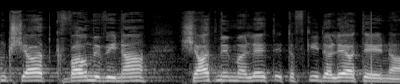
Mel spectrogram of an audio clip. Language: Hebrew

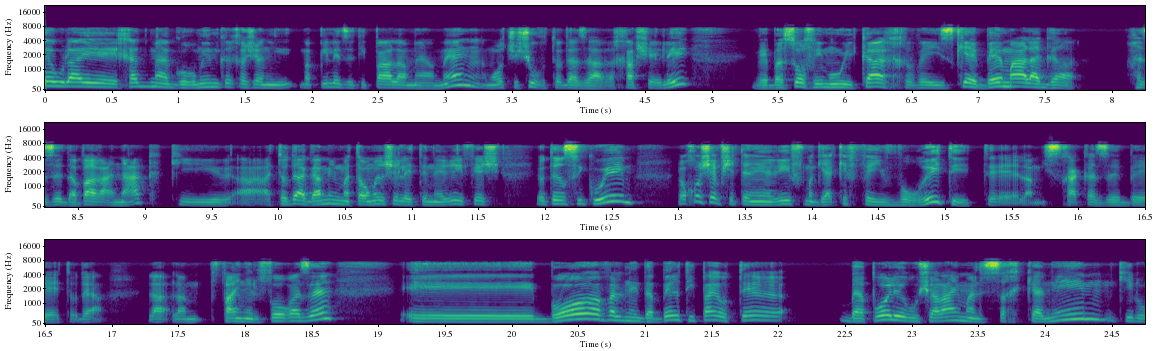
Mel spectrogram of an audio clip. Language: Hebrew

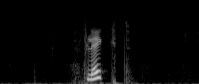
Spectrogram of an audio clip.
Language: Swedish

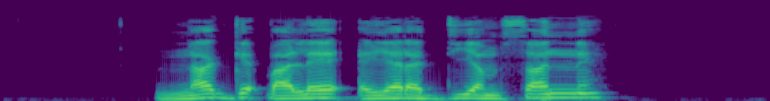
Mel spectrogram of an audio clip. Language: Borgu Fulfulde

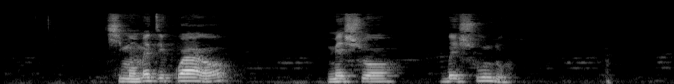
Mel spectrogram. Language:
Mpiemo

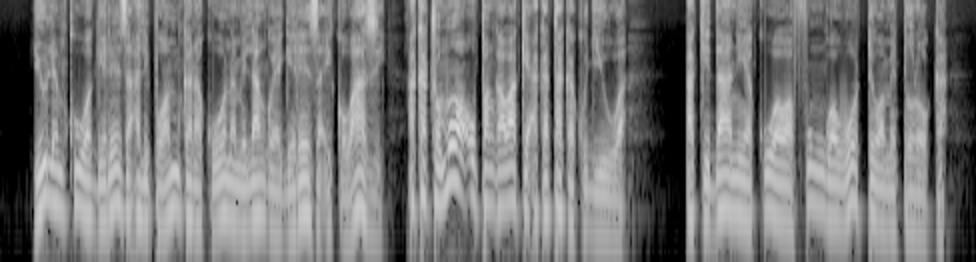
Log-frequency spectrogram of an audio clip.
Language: Swahili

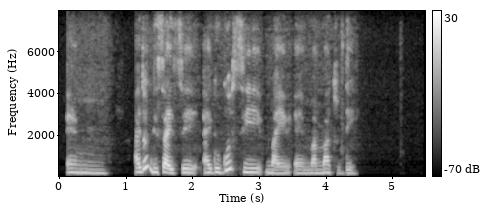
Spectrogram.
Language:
Nigerian Pidgin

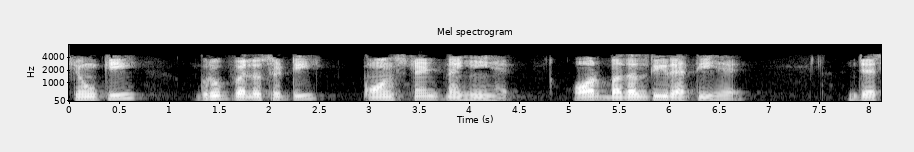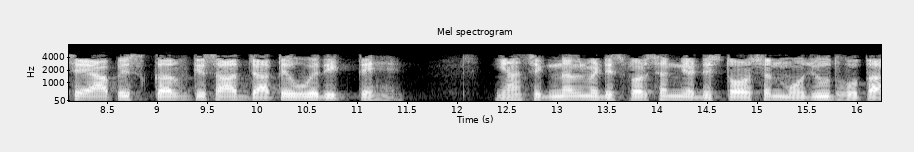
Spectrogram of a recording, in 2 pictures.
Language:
Hindi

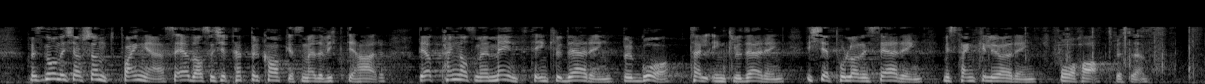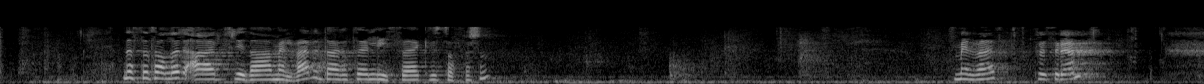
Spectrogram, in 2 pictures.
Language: Norwegian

